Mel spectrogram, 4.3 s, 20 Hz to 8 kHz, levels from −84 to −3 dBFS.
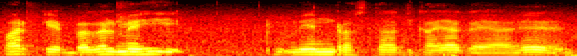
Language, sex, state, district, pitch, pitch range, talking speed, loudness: Hindi, male, Arunachal Pradesh, Lower Dibang Valley, 125 Hz, 115-135 Hz, 140 wpm, -18 LUFS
